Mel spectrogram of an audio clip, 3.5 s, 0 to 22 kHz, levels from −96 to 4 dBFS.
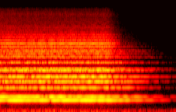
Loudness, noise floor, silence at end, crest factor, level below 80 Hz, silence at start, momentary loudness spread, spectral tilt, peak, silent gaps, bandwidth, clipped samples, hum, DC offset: -22 LUFS; -55 dBFS; 0.55 s; 14 dB; -58 dBFS; 0 s; 15 LU; 0 dB/octave; -10 dBFS; none; 13.5 kHz; under 0.1%; none; under 0.1%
